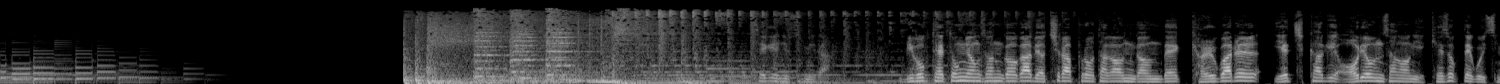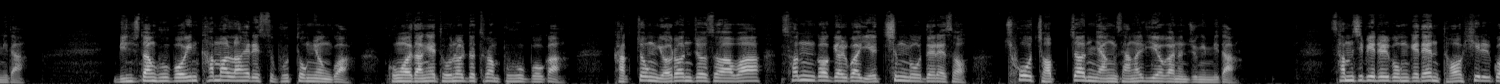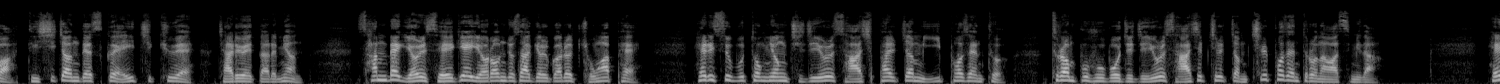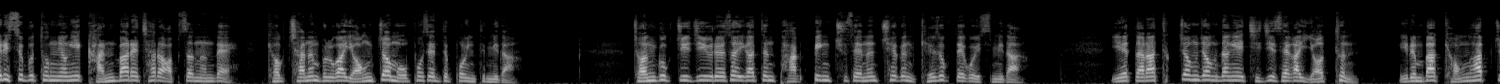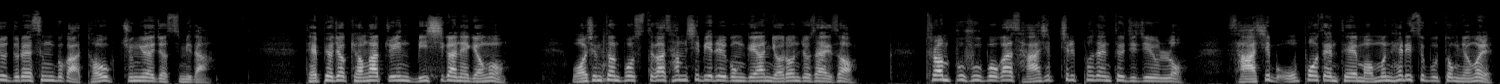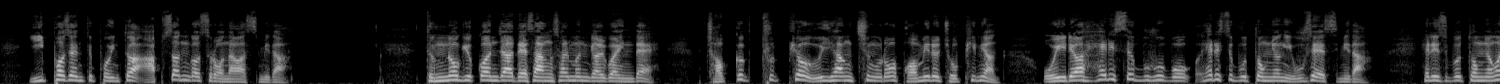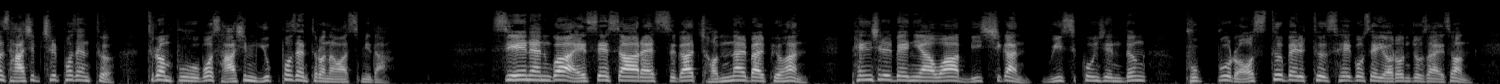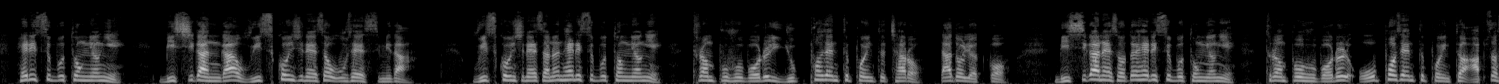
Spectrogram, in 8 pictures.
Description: VOA 한국어 아침 뉴스 프로그램 '워싱턴 뉴스 광장' 2024년 11월 1일 방송입니다. 북한이 미국 대선을 닷새 앞두고 동해상으로 대륙간탄도미사일(ICBM)을 발사했습니다. 미국 백악관이 북한의 대륙간탄도미사일(ICBM) 발사를 규탄하고 북한에 불안정한 행동을 중단할 것을 촉구했습니다. 미국과 한국의 국방장관이 북한군의 러시아 파병을 한 목소리로 강력하게 규탄했습니다.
